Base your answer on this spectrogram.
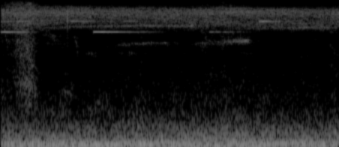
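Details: Cicadas in July, heard from a hilltop overlooking Fukuoka city, Japan: a steady, high, hissing drone holds without a break while low wind rumble runs underneath.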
